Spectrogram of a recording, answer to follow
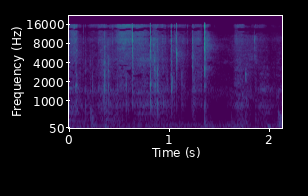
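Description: Faint crinkling and small scattered taps from a stack of 1987 Donruss wax-paper card packs being handled and set down on a tabletop.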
